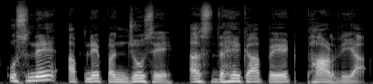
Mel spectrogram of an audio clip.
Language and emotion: Urdu, neutral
